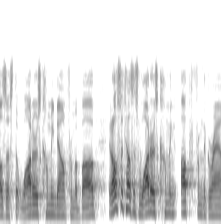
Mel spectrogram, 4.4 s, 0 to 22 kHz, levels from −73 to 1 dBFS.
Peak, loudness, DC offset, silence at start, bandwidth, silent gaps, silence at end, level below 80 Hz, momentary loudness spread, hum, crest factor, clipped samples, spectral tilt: -12 dBFS; -30 LUFS; under 0.1%; 0 s; 9 kHz; none; 0 s; -80 dBFS; 9 LU; none; 20 dB; under 0.1%; -4 dB/octave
